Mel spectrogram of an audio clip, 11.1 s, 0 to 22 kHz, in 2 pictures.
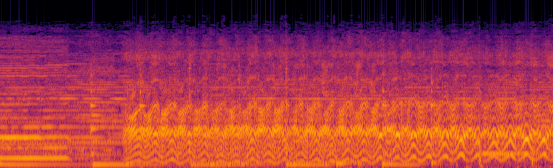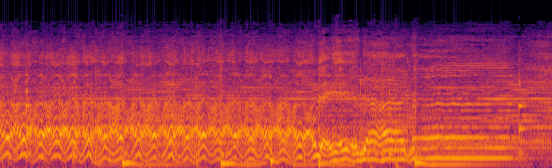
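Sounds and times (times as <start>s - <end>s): man singing fast vocal runs: 0.0s - 10.9s
harmonium: 0.0s - 11.0s
tabla: 0.0s - 11.0s.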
